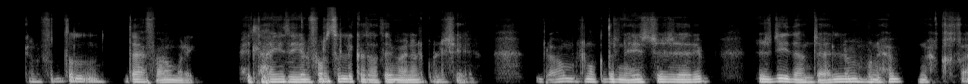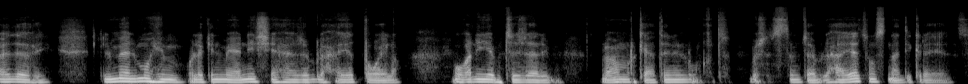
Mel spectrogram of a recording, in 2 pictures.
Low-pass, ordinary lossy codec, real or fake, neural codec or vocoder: 14.4 kHz; Opus, 16 kbps; real; none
